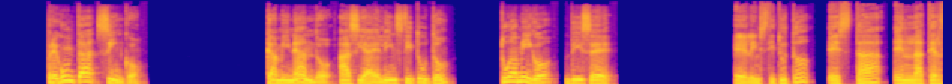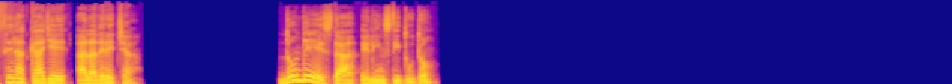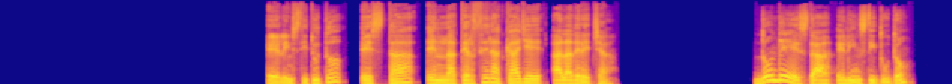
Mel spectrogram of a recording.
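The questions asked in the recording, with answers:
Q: ¿Dónde está el instituto?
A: en la tercera calle a la derecha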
